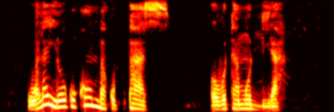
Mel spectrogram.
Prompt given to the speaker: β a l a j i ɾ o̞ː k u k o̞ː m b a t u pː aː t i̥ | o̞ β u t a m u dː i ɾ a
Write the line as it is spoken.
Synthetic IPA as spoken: w a l a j i ɾ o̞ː k u k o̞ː m b a k u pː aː s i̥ | o̞ β u t a m u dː i ɾ a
